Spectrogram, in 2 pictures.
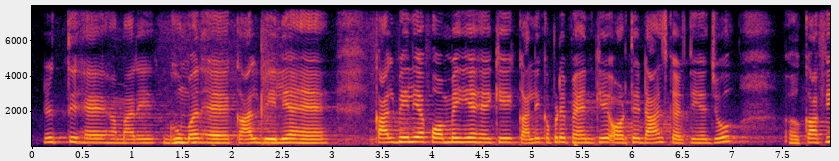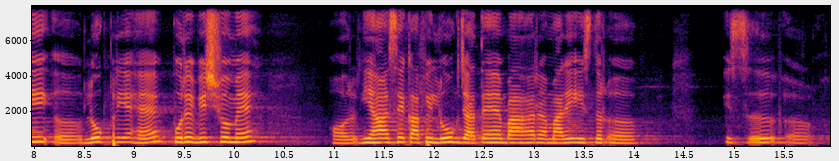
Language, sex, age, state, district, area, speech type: Hindi, female, 30-45, Rajasthan, Jodhpur, urban, spontaneous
